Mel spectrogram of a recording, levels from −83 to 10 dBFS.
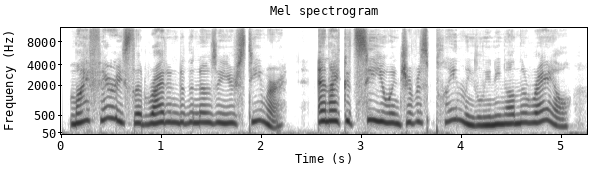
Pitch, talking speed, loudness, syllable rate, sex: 285 Hz, 250 wpm, -16 LUFS, 6.0 syllables/s, female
